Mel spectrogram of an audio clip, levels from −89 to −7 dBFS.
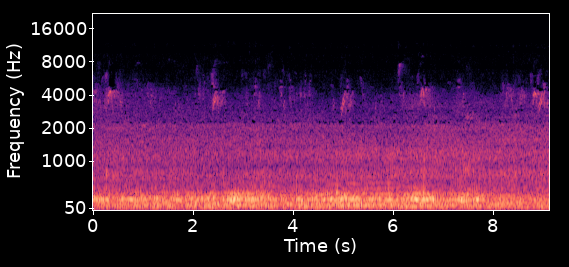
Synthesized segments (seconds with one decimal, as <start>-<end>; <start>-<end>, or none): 0.0-0.6; 1.0-3.7; 7.3-8.0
